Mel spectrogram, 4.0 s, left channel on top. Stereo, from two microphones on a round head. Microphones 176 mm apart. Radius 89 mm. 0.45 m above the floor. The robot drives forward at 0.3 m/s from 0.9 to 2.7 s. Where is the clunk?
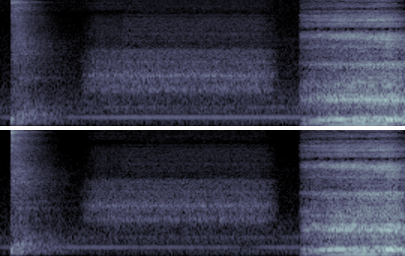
65° right (ahead or behind), 1.0 m.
